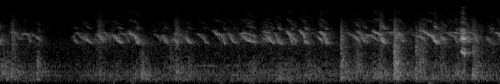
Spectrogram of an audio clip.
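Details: Three guinea fowl feeding give a rapid series of harsh, high, chattering notes, with sharp clicks between them.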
